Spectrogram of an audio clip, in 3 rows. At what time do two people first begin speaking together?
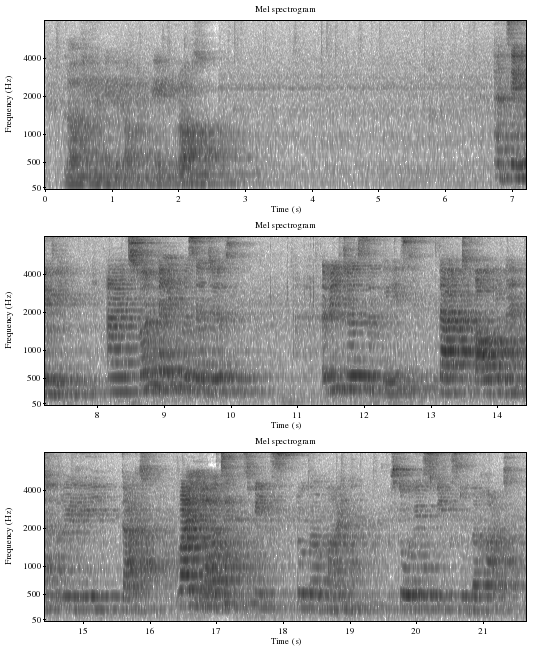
none

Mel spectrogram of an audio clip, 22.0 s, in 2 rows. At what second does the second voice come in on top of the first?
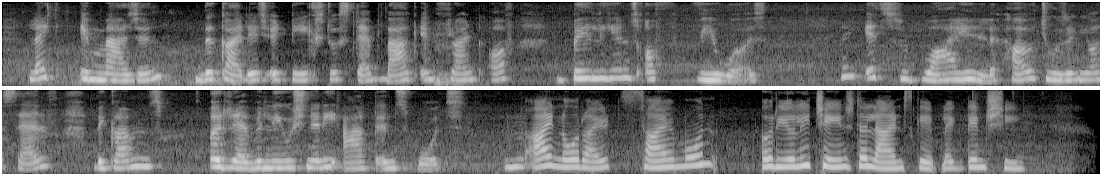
none

